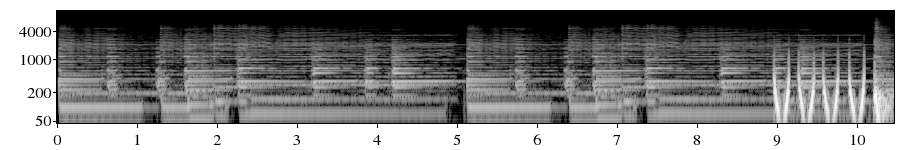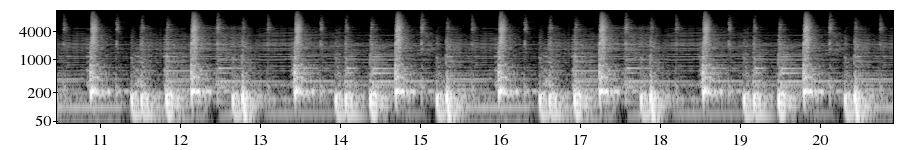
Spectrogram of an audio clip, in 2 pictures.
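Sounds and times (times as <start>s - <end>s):
music beat: 9.0s - 20.9s.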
